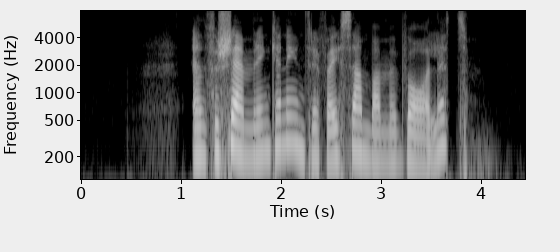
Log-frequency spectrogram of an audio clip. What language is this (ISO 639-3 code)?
swe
